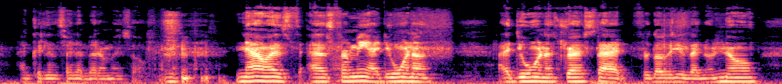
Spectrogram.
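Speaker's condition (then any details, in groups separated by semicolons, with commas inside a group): Cerebral palsy; left hand weaker, affects coordination, balance, gross motor movement; ongoing physical and occupational therapy, gait training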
